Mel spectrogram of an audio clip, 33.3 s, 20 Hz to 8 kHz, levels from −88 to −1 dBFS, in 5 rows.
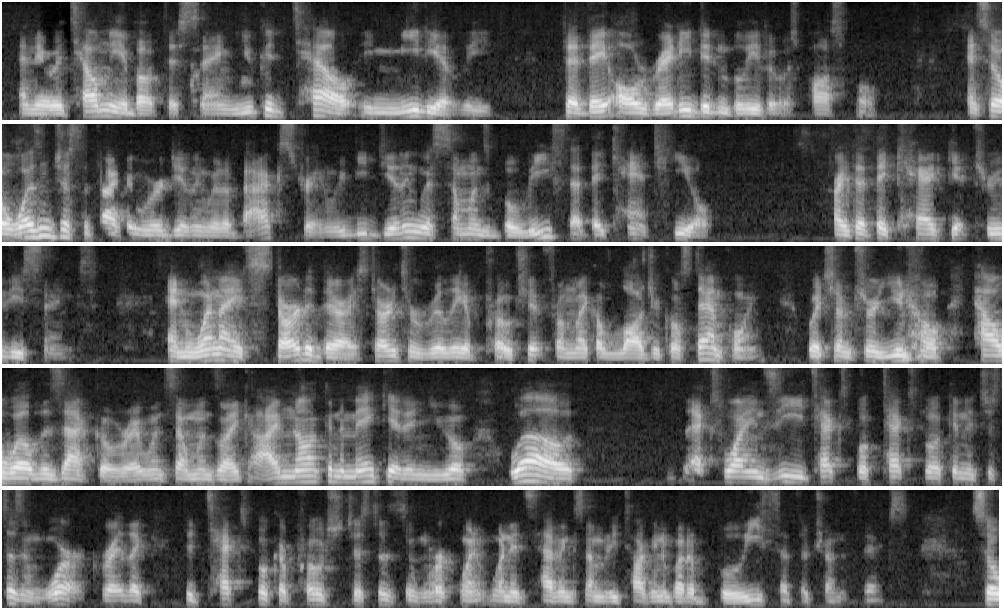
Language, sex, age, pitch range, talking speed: English, male, 30-49, 105-130 Hz, 225 wpm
